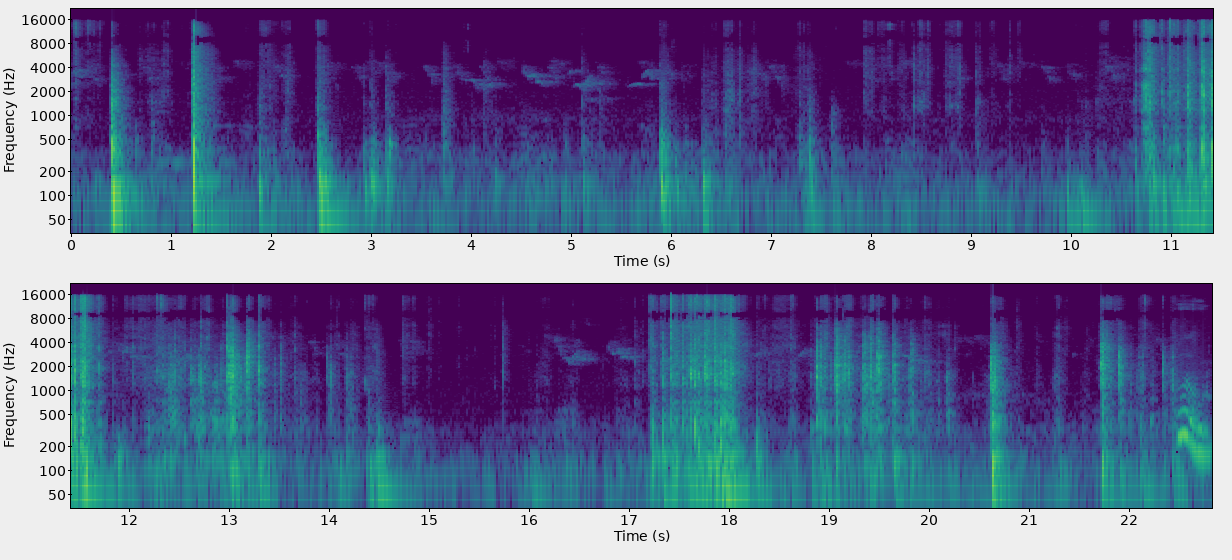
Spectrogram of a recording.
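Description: Tarot cards being handled and shuffled: scattered taps and clicks, then two dense riffling bursts of two to three seconds each, about ten seconds in and again about seven seconds later.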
